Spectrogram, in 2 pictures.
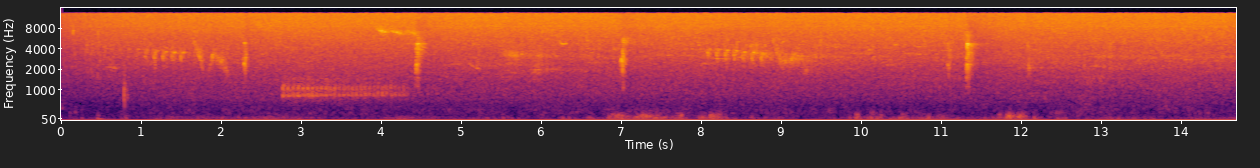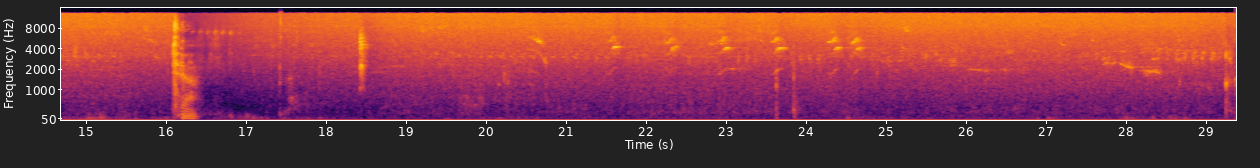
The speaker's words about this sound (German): Ab und zu das Rätschen des Eichelheers.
